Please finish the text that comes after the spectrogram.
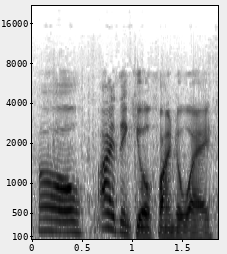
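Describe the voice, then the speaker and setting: A man's voice: mid-range voice, sing-song, measured pace, a bit bright, highs cut off, slight background noise. A male actor playing a roguish, wry storyteller with a grandiose, theatrical manner in a comic audio drama. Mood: sardonic. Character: roguish, boastful storyteller, wry poor adventurer. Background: music.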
